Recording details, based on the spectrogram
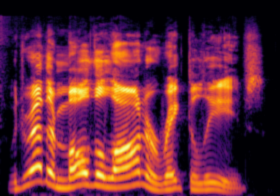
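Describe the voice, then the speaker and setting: A podcast host with a lively voice that leaps high and dips low, pitched a little above most men. He sounds excitable and laughs easily, and the recording is dry and close. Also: a little fast, no room sound. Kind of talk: casual chat.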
